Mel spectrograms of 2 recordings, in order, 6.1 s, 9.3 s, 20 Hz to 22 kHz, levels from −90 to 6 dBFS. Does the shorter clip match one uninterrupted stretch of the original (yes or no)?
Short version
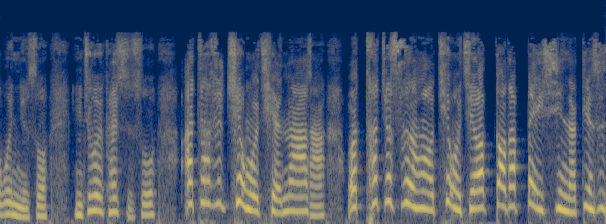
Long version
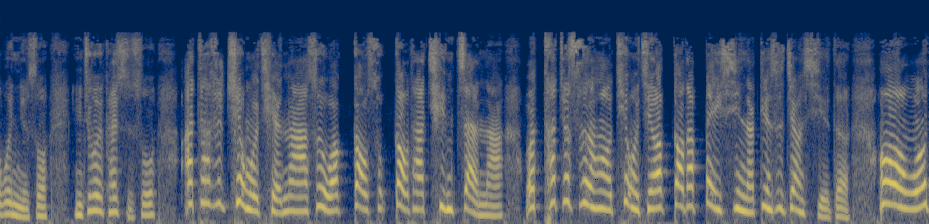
no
